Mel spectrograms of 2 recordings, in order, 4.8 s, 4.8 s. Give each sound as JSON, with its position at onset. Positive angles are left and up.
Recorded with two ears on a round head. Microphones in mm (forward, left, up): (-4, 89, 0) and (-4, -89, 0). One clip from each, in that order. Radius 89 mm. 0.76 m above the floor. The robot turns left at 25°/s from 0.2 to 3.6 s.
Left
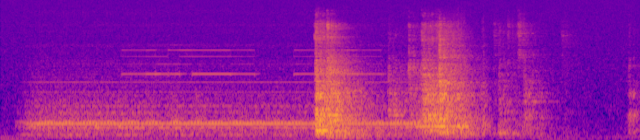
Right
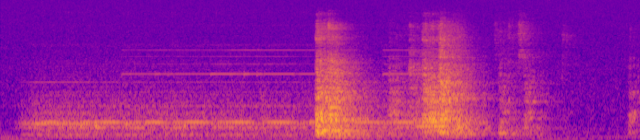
{"t": 2.4, "sound": "a clunk", "side_deg": 60, "distance_m": 8.5}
